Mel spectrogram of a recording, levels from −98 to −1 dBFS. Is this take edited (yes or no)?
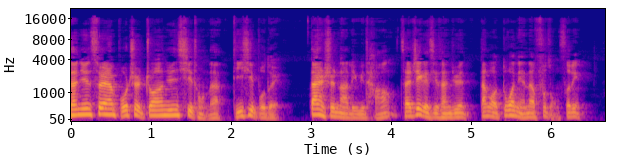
no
